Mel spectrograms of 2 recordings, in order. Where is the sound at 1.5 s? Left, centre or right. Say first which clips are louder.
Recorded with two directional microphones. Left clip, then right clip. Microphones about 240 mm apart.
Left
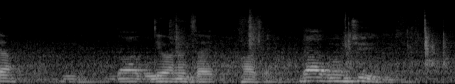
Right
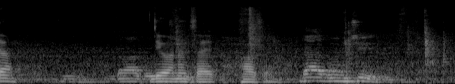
Right 1 dB; right.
